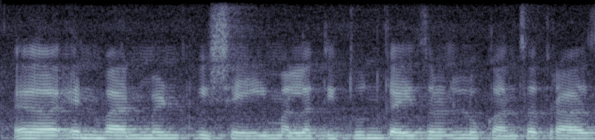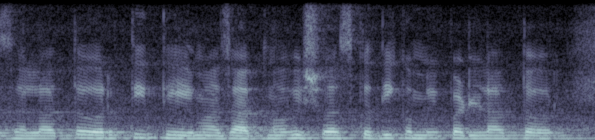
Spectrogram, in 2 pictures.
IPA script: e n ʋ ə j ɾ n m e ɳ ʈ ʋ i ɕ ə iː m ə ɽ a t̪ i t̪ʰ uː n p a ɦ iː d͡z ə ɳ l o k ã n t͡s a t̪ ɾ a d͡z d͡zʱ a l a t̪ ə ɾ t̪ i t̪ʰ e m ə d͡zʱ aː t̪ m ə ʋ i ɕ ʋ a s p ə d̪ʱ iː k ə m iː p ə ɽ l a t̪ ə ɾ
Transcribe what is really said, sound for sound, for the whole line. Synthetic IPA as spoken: e n ʋ a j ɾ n m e ɳ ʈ ʋ i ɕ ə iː m ə l a t̪ i t̪ʰ uː n k a ɦ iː d͡z ə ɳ l o k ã n t͡s a t̪ ɾ a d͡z d͡zʱ a l a t̪ ə ɾ t̪ i t̪ʰ e m a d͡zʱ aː t̪ m ə ʋ i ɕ ʋ a s k ə d̪ʱ iː k ə m iː p ə ɽ l a t̪ ə ɾ

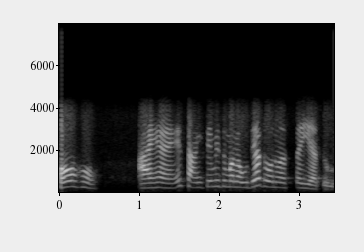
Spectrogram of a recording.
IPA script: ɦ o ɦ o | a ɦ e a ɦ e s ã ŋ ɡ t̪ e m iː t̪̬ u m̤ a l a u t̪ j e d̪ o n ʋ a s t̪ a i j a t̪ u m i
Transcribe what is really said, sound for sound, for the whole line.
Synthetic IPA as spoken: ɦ o ɦ o | a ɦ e a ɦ e s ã ŋ ɡ t̪ e m iː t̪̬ u m̤ a l a u d̪ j a d̪ o n ʋ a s t̪ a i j a t̪ u m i

